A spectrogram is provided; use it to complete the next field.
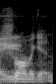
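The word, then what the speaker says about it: Chequamegon: Yeah, Right, it's got a funky spelling to it. There's like a Q in there and some letters that don't get pronounced. Yeah, Schwamigan.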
